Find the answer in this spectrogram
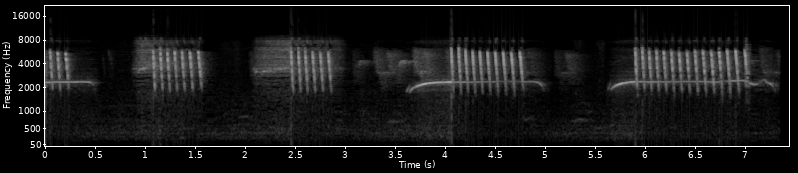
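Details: Ciblek, the bar-winged prinia, singing ngebren: quick, high, pulsing trills in five bursts, the later ones led by a rising then steady whistle, with short silent gaps between phrases.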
